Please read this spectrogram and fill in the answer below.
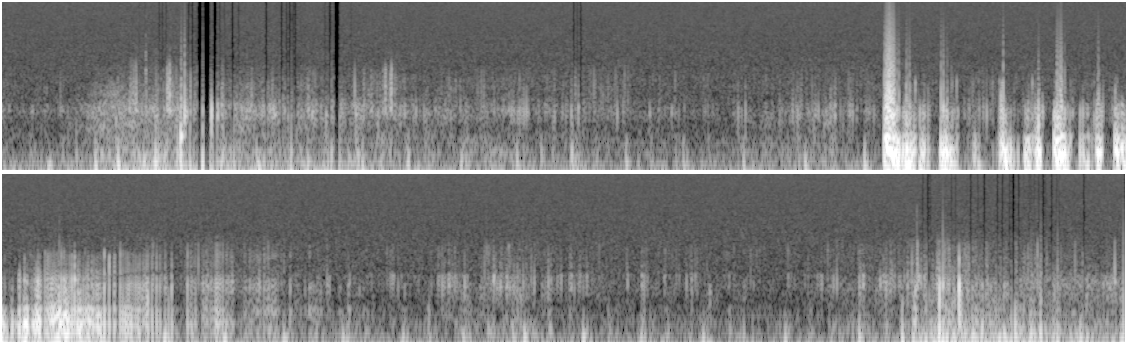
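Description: Low gurgling and rumbling from the abdomen, with a burst of gurgles midway; ordinary bowel sounds.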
